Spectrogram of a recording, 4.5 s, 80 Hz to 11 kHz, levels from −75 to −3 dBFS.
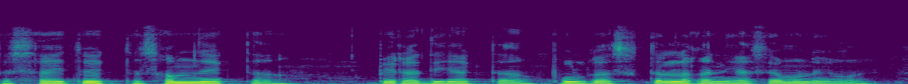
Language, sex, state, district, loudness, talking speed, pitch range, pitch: Bengali, male, Tripura, Unakoti, -16 LUFS, 170 wpm, 130-145 Hz, 140 Hz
